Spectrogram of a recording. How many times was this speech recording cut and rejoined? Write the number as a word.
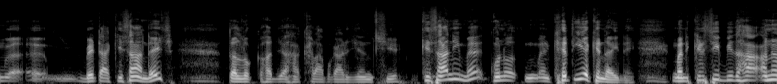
one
